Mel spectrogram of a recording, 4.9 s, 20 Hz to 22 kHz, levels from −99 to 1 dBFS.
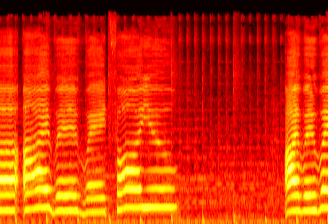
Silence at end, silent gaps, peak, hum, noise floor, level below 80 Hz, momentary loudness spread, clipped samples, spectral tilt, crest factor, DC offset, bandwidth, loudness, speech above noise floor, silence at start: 0 s; none; 0 dBFS; none; -42 dBFS; -46 dBFS; 11 LU; under 0.1%; -4 dB/octave; 18 dB; under 0.1%; 17 kHz; -17 LUFS; 24 dB; 0 s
